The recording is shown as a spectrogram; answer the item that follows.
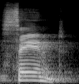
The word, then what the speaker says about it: scent: C scent. There is C is silent.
